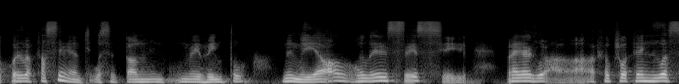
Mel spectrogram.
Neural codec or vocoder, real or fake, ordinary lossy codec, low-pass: codec, 16 kHz, 0.5 kbps, FreqCodec, larger model; fake; none; none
